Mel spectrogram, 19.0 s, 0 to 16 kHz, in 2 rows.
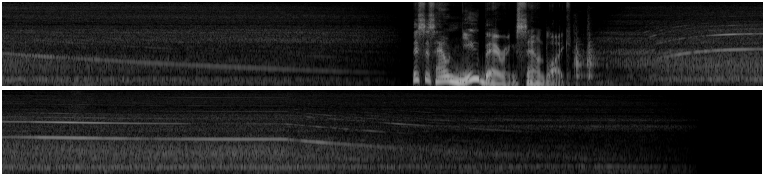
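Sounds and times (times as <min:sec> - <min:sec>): blower whine: 0:00.0 - 0:04.9, 0:07.4 - 0:18.1.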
